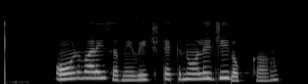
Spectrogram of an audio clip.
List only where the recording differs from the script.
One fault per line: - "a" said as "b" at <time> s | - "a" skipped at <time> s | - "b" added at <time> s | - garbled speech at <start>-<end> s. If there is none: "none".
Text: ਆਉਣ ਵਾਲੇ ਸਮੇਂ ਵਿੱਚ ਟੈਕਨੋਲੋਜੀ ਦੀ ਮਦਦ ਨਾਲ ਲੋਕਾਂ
- "ਦੀ ਮਦਦ ਨਾਲ" skipped at 2.3 s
